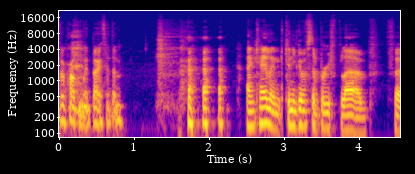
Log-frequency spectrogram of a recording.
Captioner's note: laughs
